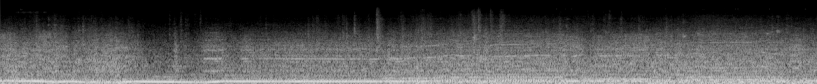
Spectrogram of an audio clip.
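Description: A rally car engine roars loudly, revving up and down through gear changes.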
